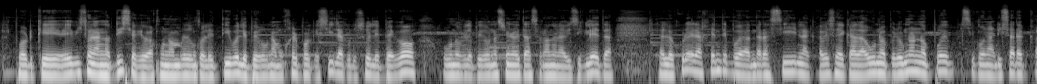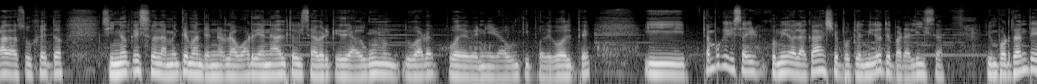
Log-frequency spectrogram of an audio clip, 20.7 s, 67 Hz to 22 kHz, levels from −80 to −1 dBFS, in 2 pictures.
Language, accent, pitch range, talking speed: Spanish, Argentinian, 125-140 Hz, 285 wpm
